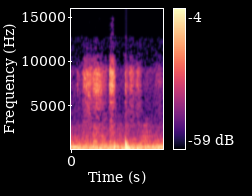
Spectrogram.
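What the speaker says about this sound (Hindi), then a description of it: "तो यहां पर लिखेंगे" A pen writes on paper while a math problem is worked out, giving a faint soft scratching with one brief tap of the pen, close and quiet, without speech.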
